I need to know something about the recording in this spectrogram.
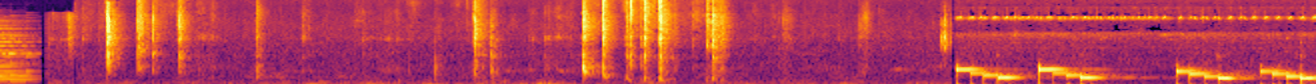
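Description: A cat's claws scratching at textured wallpaper: a run of irregular scratches and sharp clicks, densest about six seconds in. A music track cuts off just after the start, and about nine and a half seconds in a new tune begins, short falling runs of notes over a steady high tone.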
